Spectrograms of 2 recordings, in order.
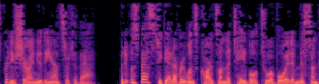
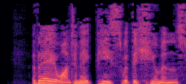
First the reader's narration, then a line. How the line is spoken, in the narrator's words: she sneered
